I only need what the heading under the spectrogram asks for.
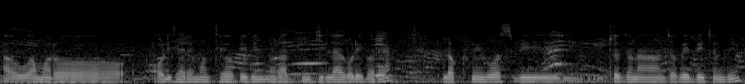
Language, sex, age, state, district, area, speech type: Odia, male, 18-30, Odisha, Malkangiri, urban, spontaneous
